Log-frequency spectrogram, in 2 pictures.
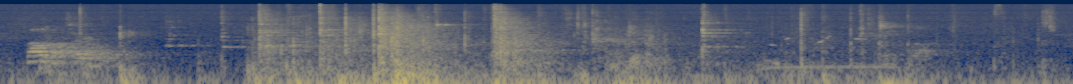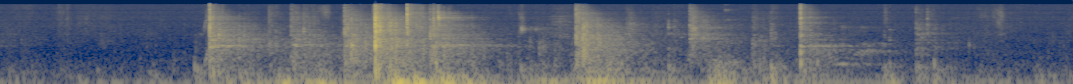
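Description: Badminton rally: rackets hitting the shuttlecock in quick sharp strikes, with thudding footfalls on the court, echoing in a large hall. The strikes come in two bursts, one a few seconds in and a longer one in the second half, with a short voice near the start.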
